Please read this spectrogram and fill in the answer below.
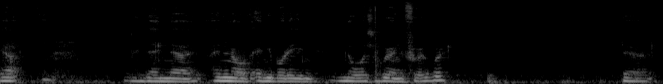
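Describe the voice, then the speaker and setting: Somewhat breathy, a man speaks at a fairly high pitch in a dark, mellow tone with monotone, flat intonation. His moderate pace is broken by long, frequent pauses. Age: 80s+. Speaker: longtime local resident, builder. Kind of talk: interview. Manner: halting.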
